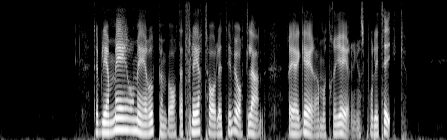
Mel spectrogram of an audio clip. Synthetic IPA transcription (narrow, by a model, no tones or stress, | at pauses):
d̪̥ɛblɪɾmeːɾɔmeːɾɵpːənbɑːʈat̪fleːʈʰɑːlət̪ʰɪvoʈland̪ | ɾɛaɡeːɾa̰ɾmʊt̪ɾɛjeːɾɪ̰ŋə̰nspʰʊlɪt̪ʰiːk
